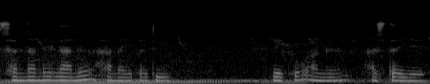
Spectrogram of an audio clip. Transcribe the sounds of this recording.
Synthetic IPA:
sanːanɯjlanɯhanajbadi | bekʰɯwaŋɯ | hastajɯ

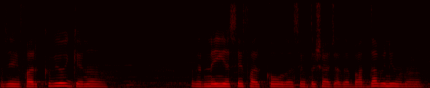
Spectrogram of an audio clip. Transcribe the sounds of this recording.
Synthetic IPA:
əsẽːpʰəɾkʋiːɦoːiɡaːnaː | əɡəɾnəĩːəsẽːpʰəɾkɦoːd̪aːsẽʊd̪ẽːʃaːd͡ʒaːd̪aːbaːd̪aːbiːnĩːɦoːnaː

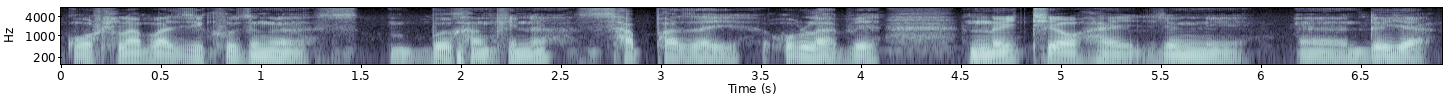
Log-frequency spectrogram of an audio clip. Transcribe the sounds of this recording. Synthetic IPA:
ɡ̥ɔsʰlabazikʰɯzɯŋɯbɯkʰaŋpʰinasapʰːazajɔblabenɯjtʰijawɦajzɯŋni | dɯja

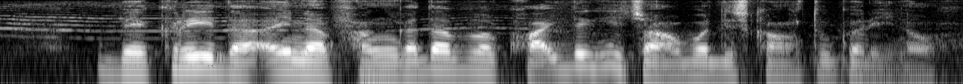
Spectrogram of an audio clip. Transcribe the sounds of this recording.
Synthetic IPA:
bekɾidɐːjnɐpʰɐŋɡɐdɐbɐkʰwajdɐɡit͡ʃawbɐdiskawnttukɐɾḭno̰

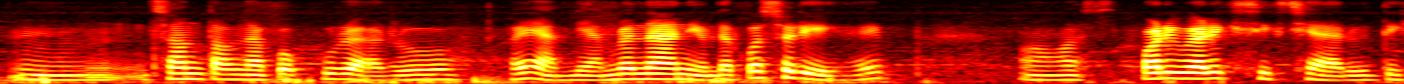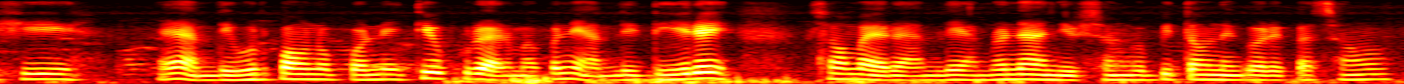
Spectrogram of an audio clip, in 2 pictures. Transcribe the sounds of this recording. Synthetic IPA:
sʌnt̪awnakokuɾaɦʌɾuɦʌjɦamileɦamronaniɦʌɾulajkʌsʌɾiɦʌj | pʌɾiwaɾiksik̚t͡sʰjaɦʌɾud̪ekʰi | ɦʌjɦamileɦurpawnupʌrnet̪jokuɾaɦʌɾumapʌniɦamiled̪ʱeɾʌjsʌmʌjʌɾuɦamileɦamronaniɦʌɾusʌŋɡʌbit̪awneɡʌɾekat͡sʰʌw̃

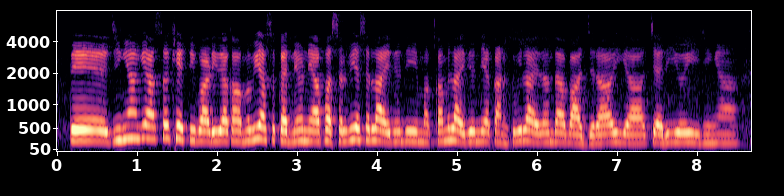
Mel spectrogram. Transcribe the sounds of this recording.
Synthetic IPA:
t̪eːd͡ʒiːãːkeəskʰeːt̪iːbaːɽiːd̪aːkəmʋiːəskəɾneːɦõːneːãːpʰəsəlʋiːəsẽlaːiːd̪ɪ̃ːnd̪iːməkːãːmɪlaːiːd̪ɪ̃ʊ̃nd̪ijãːkəɳəkʋiːlaːiːd̪ãːnd̪aːbaːd͡ʒɾaːɦoːiːjaːt͡ʃəɾiːɦoːiːd͡ʒɪjãː

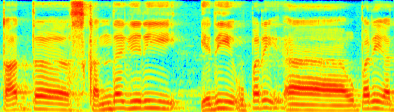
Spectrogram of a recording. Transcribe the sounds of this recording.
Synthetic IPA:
t̪aːt̪ːskɐnd̪ɐɣɪɾi | ɛðiʊpːɐɾi | ʊpːɐɾikɐ

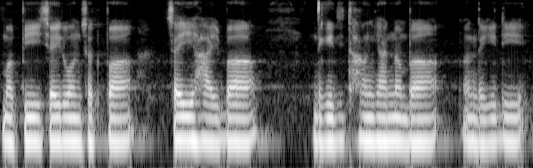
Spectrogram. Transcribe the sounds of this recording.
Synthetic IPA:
mɐpit͡ʃɐjɾonsɐt̚pɐt͡ʃɐjɦajbɐ | ndɐɡiditʰaŋjanːɐbɐːndɐɡidi

